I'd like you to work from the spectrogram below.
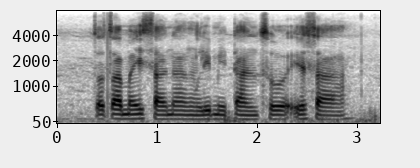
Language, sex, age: Southern Sotho, male, 19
